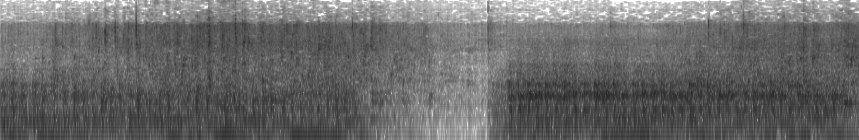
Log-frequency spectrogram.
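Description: Washing machine agitating a tub of soapy water and clothes: a steady motor hum under water churning and sloshing. It stops for about half a second around four seconds in, then starts again.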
